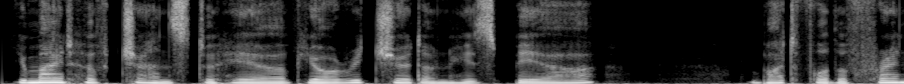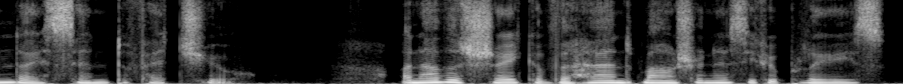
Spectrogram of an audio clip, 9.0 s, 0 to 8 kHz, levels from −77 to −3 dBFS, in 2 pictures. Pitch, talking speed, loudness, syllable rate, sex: 160 Hz, 200 wpm, -19 LUFS, 5.2 syllables/s, male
